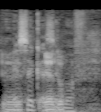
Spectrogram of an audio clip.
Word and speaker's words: Isaac Asimov: Wird ja wirklich so ausgesprochen? Ich weiß es gar nicht. Ist ja, ja eigentlich Isaac Asimov. Doch.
